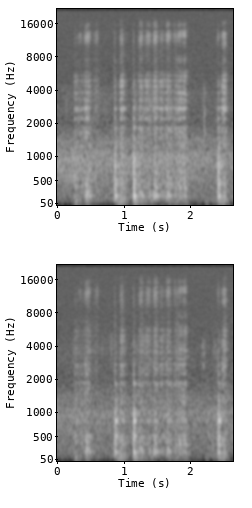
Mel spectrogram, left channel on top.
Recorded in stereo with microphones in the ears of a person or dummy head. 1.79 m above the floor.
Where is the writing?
10° left (ahead or behind), 0.7 m.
